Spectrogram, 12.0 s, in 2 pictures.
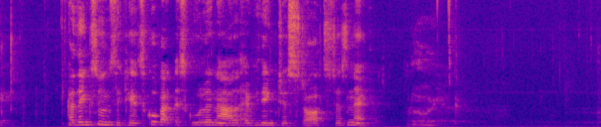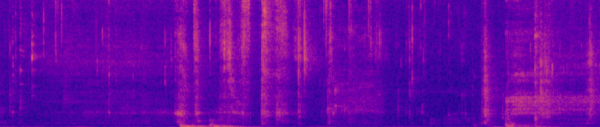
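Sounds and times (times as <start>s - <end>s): wet clicking chews: 5.6s - 7.8s, 8.4s - 12.0s.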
